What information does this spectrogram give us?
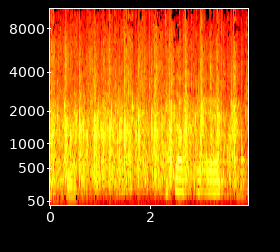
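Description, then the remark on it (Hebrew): An audience claps steadily in a dense, sustained burst of applause lasting the whole moment, with a voice briefly rising above the clapping partway through. “עכשיו, אפשר למחוא כפיים?”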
